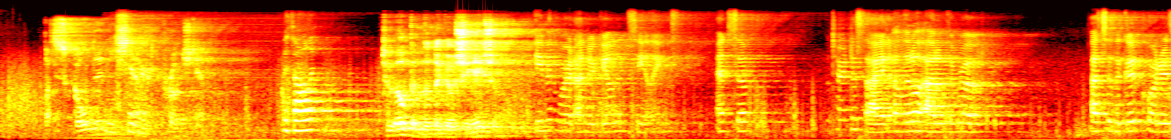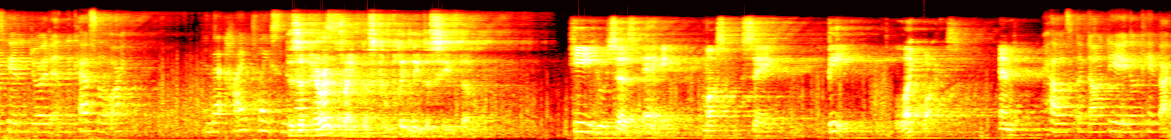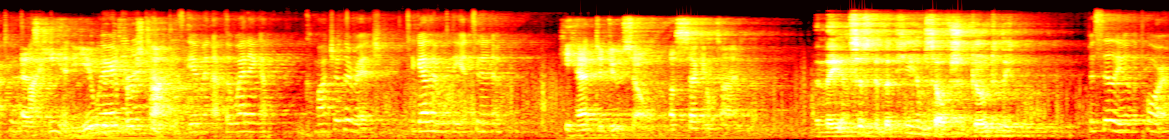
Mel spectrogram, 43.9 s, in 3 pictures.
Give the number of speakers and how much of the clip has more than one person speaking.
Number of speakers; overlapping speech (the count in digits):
4, about 9%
